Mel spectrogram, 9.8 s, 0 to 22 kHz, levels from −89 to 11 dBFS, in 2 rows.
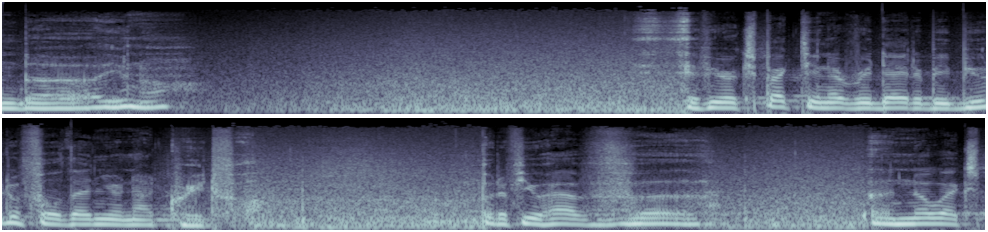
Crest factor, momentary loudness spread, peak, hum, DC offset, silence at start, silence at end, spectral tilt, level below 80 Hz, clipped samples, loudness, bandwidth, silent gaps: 14 dB; 11 LU; 0 dBFS; none; under 0.1%; 0 s; 0 s; -6 dB/octave; -34 dBFS; under 0.1%; -13 LUFS; 16 kHz; none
